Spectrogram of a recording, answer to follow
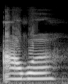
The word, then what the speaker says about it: hour: Here, the H is silent. That is why the letter that follows is used as the first letter. So O, an hour. In the same way with honest man, you're saying honest.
